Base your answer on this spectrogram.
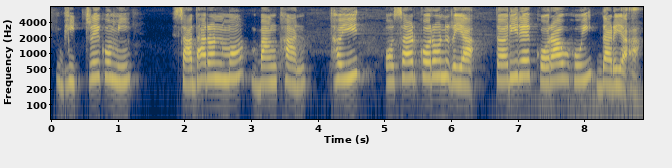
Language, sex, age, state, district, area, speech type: Santali, female, 18-30, West Bengal, Bankura, rural, read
